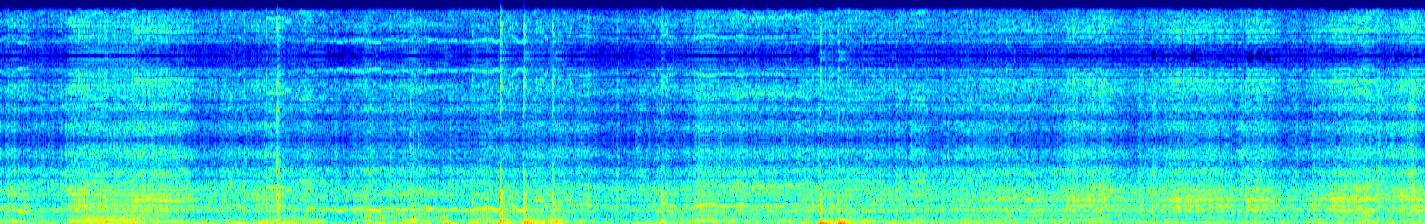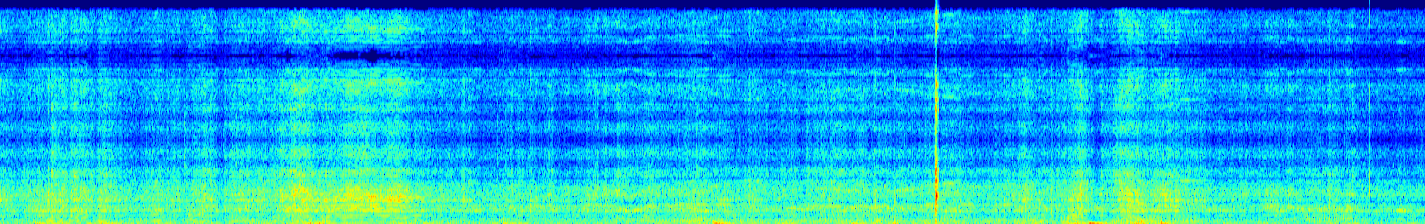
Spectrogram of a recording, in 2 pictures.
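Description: Dirt bike engine running under way, its revs rising and falling as it is ridden along a rough dirt trail, with a few sharp knocks along the way.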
